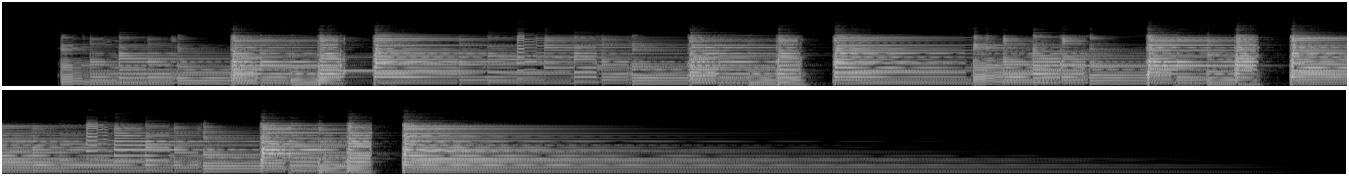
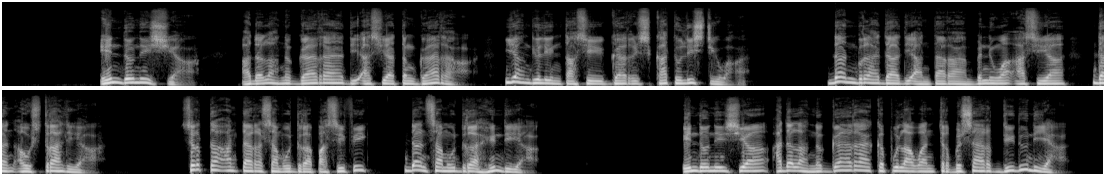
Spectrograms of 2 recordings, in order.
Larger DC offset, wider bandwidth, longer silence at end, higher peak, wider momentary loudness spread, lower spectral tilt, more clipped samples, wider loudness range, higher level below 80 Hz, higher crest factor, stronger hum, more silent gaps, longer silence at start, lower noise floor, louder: neither; second, 10 kHz vs 16.5 kHz; first, 3.85 s vs 0.4 s; about the same, -4 dBFS vs -4 dBFS; first, 17 LU vs 8 LU; about the same, -5 dB/octave vs -5.5 dB/octave; neither; first, 13 LU vs 2 LU; second, -64 dBFS vs -50 dBFS; first, 20 dB vs 12 dB; neither; neither; second, 0.6 s vs 1 s; second, -76 dBFS vs -80 dBFS; second, -22 LUFS vs -16 LUFS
